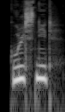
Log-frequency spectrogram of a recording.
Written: guldsnit

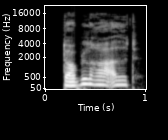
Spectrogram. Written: dobbeltradet

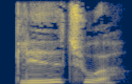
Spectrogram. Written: GLIDETUR

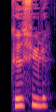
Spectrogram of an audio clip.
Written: kødfylde

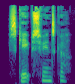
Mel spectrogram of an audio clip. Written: skabssvensker

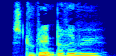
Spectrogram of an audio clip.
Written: studenterrevy

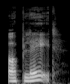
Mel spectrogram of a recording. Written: oblat

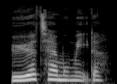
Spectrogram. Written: øretermometer

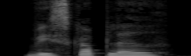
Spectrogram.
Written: viskerblad

